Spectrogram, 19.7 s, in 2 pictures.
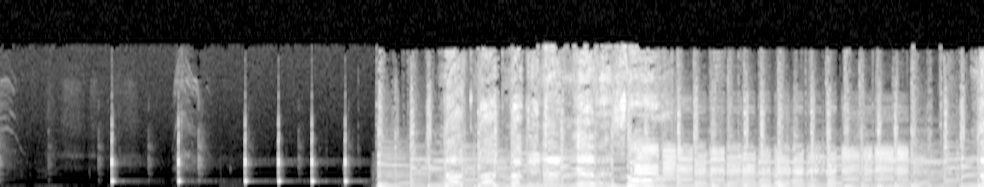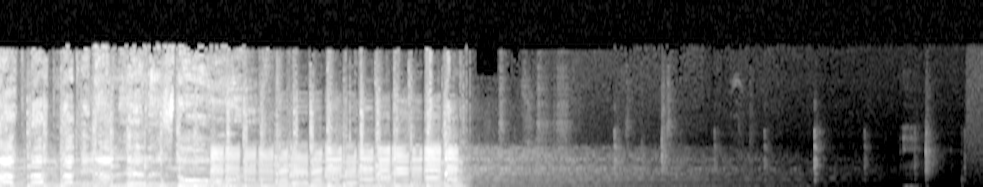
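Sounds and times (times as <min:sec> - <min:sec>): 
latin music: 0:03.8 - 0:15.9.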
